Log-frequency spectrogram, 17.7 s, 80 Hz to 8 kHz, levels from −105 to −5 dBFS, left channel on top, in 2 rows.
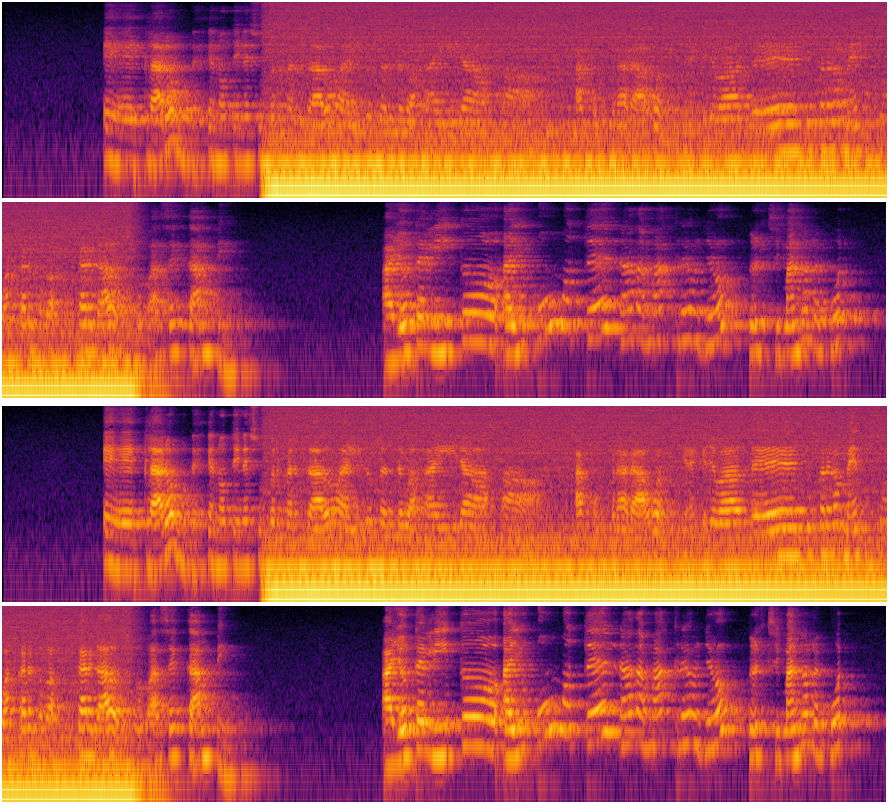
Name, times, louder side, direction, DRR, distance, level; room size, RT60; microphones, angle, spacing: voice 1, 1.0-5.5 5.7-11.2 12.6-17.2, right 5 dB, 60° right, 7 dB, 0.8 m, -27 dB
sound 1, 2.6-10.2, equal, 5° right, 1.2 m, -18 dB
10.5 x 6.1 x 3.2 m, 0.95 s
head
